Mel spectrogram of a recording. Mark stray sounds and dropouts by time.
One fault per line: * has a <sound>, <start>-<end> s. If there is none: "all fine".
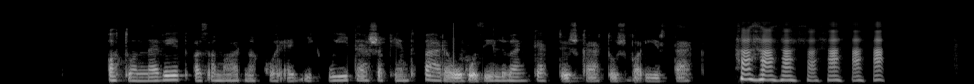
* has a laugh, 7.4-8.9 s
